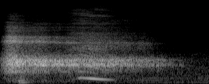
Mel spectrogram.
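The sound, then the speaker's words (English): One slow breath out through the mouth during a calming breathing exercise, a soft breathy sigh that starts at full strength and gradually fades over about two seconds. “So let's breathe slowly in through our noses. Then slowly breathe out through our mouths.”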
